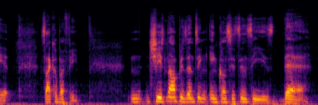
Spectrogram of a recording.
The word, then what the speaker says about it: psychopathy: Psychopathy.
